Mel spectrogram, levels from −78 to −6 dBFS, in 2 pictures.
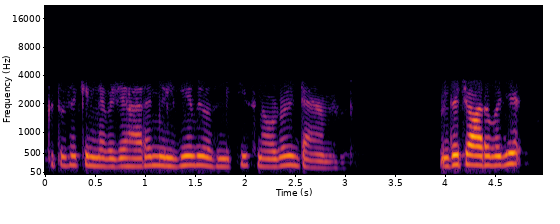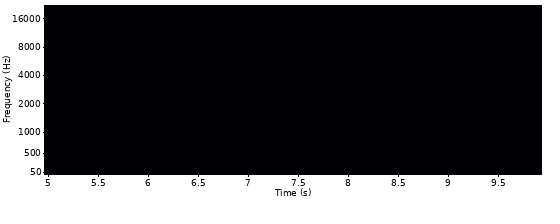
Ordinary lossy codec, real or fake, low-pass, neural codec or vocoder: none; real; 3.6 kHz; none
